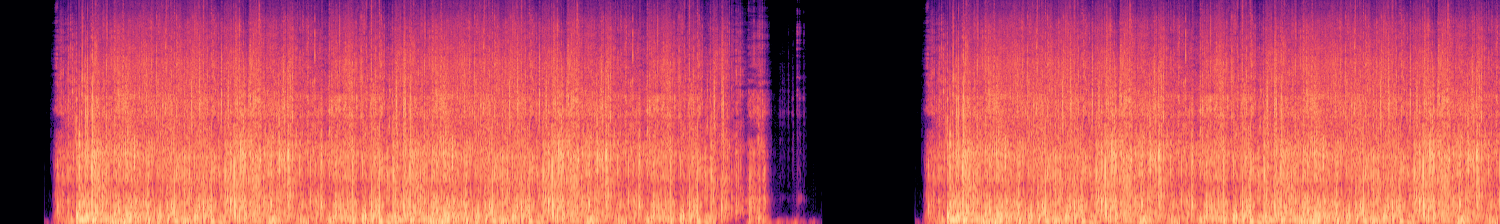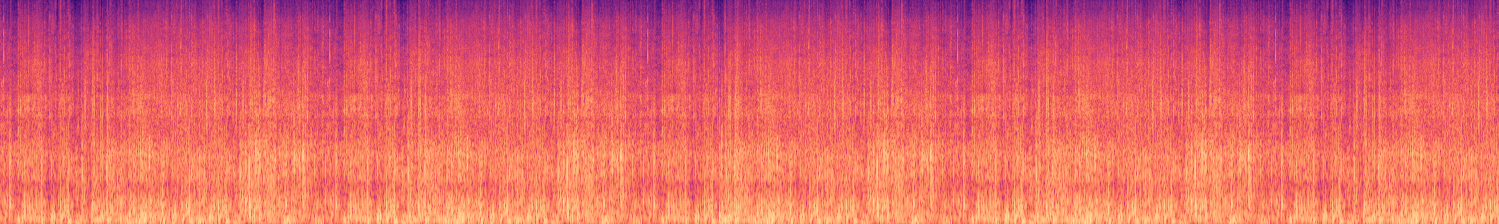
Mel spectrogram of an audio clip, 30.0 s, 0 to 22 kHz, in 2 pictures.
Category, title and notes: Sound effects > Natural elements and explosions
rock fall avalanche movement sound 01082026
sounds of rock, brick, stone or debris avalanche falling sounds. inspired by fate stay night heavens feel lost butterfly berserker vs saber alter and lion king 1/2 movie when timon destroyed the tunnels to make a sky light.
